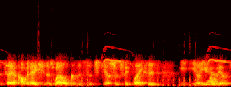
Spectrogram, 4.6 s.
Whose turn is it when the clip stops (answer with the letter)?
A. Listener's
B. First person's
B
